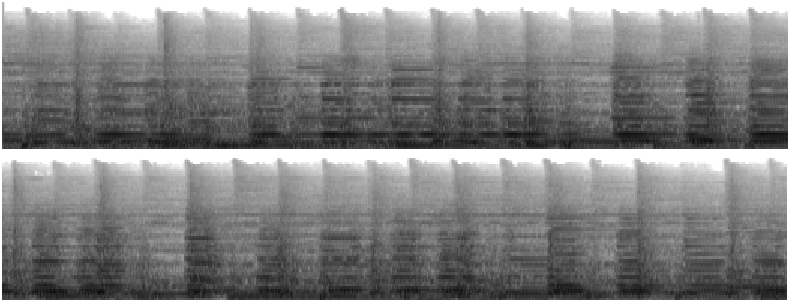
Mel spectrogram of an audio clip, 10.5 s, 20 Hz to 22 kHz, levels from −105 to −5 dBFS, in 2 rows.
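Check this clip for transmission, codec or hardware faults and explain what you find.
Nothing stood out on listening to this clip.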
